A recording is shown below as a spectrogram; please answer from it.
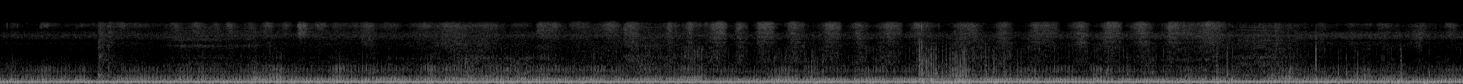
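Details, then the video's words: Purring from Lion, a once poorly socialized foster kitten aged roughly 6 to 8 weeks, on a cat rescue cam in New Brunswick, Canada, while getting belly rubs; a continuous deep throbbing hum with even pulsing and occasional light scratchy rubbing noises. "Purry Foster Kitten Loves Belly Rubs Just Like His Momma Does"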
